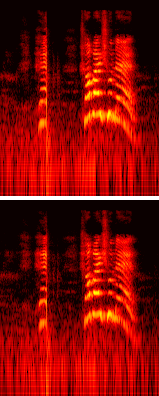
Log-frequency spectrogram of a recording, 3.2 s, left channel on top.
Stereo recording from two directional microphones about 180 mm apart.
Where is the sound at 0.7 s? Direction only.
25° left (ahead or behind).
